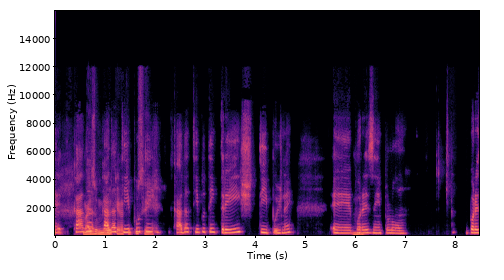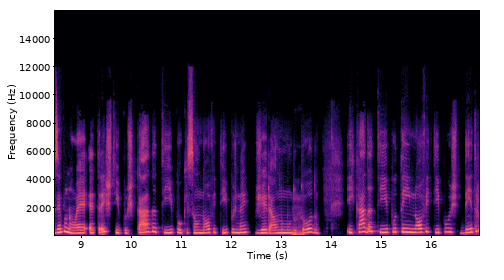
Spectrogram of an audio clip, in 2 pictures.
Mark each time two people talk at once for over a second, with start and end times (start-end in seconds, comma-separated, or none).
0.5-2.1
